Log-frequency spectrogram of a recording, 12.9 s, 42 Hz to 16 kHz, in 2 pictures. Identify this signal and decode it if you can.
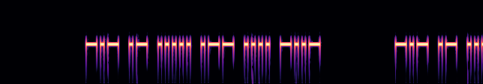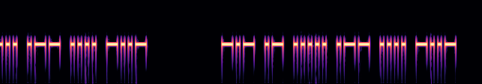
Morse code, heard as a keyed tone, about 25 wpm, 700 Hz. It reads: KA5WHX KA5WHX KA5WHX
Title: USA Call Signs - 6 Characters - Repeated 3x - 25wpm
